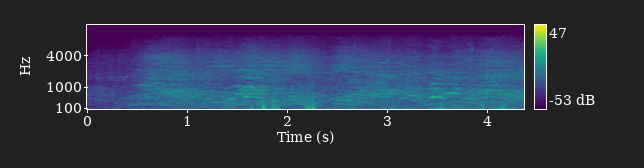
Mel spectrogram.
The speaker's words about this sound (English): Protesters marched to the steps of the Capitol and held a rally where farm workers, labor organizers, and legislators addressed the crowd.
